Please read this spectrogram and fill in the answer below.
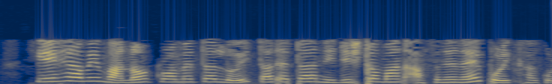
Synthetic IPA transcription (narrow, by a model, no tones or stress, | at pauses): xejɦɛamimanɔkɹɔmɛtalojtatɛtanidɹistɔmanʔa̰sɛnɛnajpoɹikʰːakoɹi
